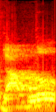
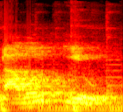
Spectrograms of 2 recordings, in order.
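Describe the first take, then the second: First: It ends with an 'oh' sound, 'double-o'. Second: It ends with a 'you' sound, 'double-you'. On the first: The speaker calls it wrong. "ডাবলও আমরা বলবো না" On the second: The speaker calls it right. "আমরা বলবো ডাবল ইউ"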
